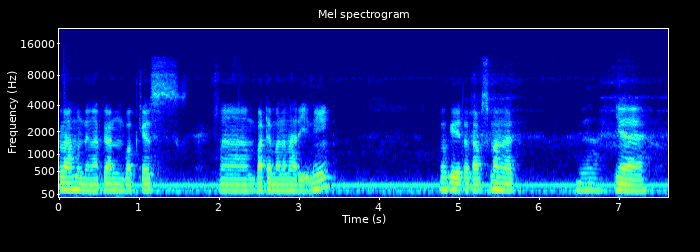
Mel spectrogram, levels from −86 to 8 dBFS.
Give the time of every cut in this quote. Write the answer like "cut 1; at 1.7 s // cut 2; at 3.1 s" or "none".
none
